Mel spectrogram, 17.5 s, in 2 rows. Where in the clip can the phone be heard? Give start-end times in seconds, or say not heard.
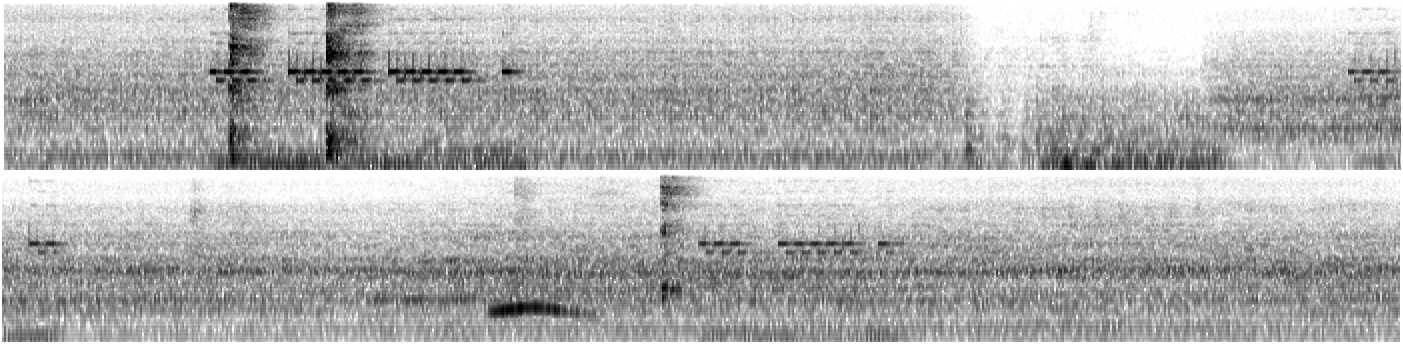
1.2-3.3, 8.4-9.1, 13.1-14.4.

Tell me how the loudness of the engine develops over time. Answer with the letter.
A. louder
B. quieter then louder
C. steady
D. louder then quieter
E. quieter
C.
